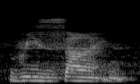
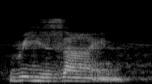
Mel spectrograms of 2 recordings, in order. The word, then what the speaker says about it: resign: The s in the spelling actually sounds more like a Z. Resign. Resign.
